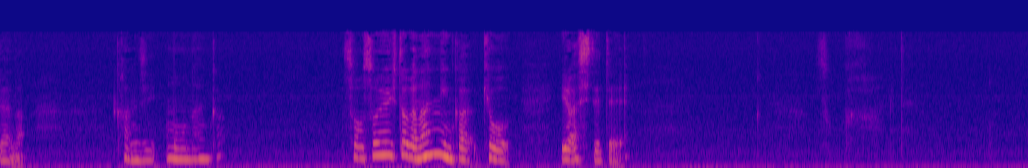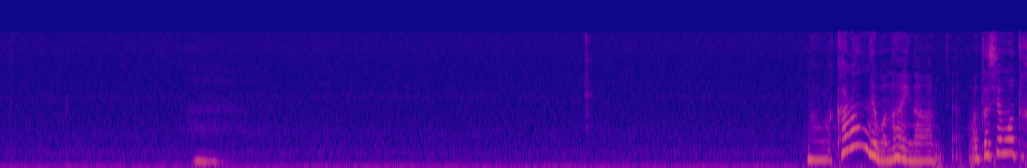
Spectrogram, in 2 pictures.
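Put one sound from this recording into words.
A young woman speaks softly and hesitantly close to a microphone, with long pauses.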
